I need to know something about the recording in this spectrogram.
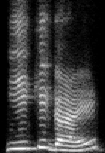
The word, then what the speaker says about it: ikigai: Ikigai, again to mention, where most of us lack in pronouncing it in a right way, it is Ikigai.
